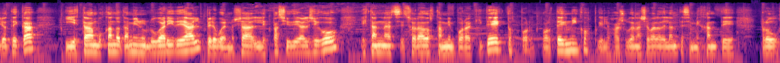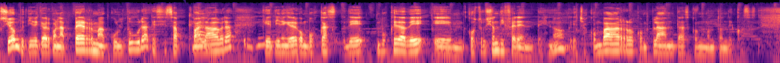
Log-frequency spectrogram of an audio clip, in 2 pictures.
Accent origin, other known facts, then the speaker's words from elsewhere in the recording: La Plata, Buenos Aires Province, Argentina; mira, soy platense y conocí a Arana hace poco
